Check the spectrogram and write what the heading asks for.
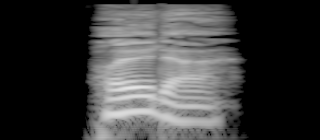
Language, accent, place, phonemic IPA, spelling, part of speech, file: German, Germany, Berlin, /ˈhɔldər/, Holder, noun, De-Holder.ogg
- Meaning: archaic form of Holunder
